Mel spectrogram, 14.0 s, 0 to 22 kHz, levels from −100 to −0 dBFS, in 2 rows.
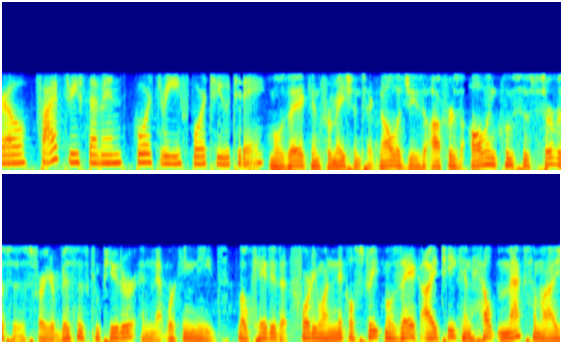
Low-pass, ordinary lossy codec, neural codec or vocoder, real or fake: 3.6 kHz; AAC, 24 kbps; none; real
